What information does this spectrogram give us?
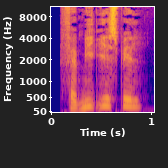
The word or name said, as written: familiespil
